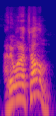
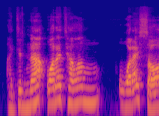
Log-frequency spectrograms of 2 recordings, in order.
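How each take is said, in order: First: Said in the usual way. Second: "not" picked out firmly; stress on not. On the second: Real, not acted. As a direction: lean on "not" as the key word.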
